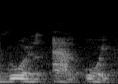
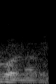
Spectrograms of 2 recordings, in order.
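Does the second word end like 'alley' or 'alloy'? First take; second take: alloy; alley. First: The second word ends like 'alloy'. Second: The second word ends like 'alley'. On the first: The speaker calls it right. "it's a Royal Alloy" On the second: The speaker calls it wrong. "it isn't a Royal Ali"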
